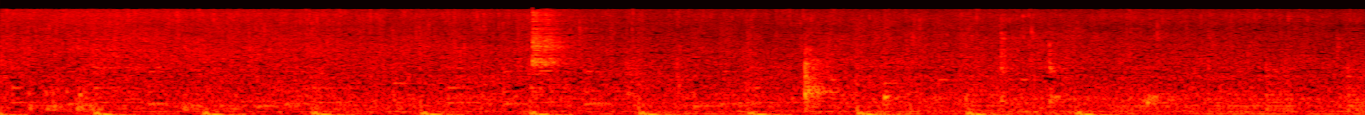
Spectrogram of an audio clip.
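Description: Onion and tomato fry in a pan for a raw jackfruit curry, with a steady sizzle throughout. A spoon stirs and scrapes the pan in a regular rhythm, and a few sharp ticks and pops break through.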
